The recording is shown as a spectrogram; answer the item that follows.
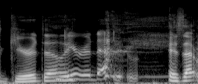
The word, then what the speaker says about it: Ghirardelli: Like the gordellis that are filled with caramel and then there's like a chocolate shell.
